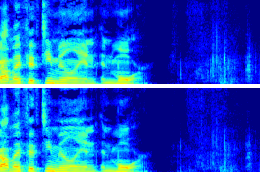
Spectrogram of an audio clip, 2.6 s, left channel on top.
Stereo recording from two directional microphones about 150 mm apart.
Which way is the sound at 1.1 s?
5° left (ahead or behind).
